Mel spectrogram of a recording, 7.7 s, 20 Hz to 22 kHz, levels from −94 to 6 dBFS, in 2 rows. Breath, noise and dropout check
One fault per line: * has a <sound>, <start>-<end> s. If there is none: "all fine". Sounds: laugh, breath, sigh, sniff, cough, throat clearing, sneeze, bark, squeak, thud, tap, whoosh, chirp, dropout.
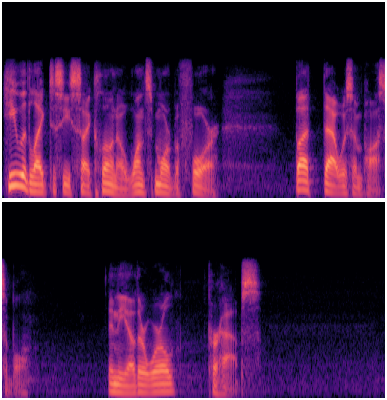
all fine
